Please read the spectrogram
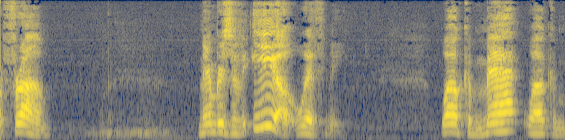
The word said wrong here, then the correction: Io: It's actually pronounced I-O.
